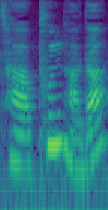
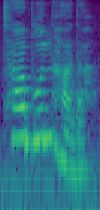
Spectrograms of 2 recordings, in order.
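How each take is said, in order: First: The second syllable starts with a p sound. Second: The second syllable starts with a b sound. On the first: The speaker calls it wrong. "not 차분하다" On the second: The speaker calls it right. "차분하다, bun"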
